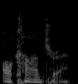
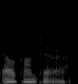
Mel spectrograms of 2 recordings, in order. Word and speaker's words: Alcantara: guess Calvin Alcantara Kevin alcantra yeah bigger name bigger dude yeah hold on I did I misspell it well you didn't misspell it but it's pronounced alcantra it looks like Alcantara like Sandy Alcantara yes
